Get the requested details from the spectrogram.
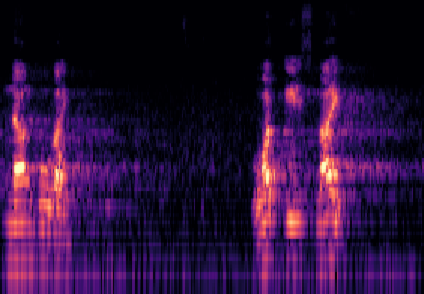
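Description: A man speaks slowly, with feeling, in short phrases.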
